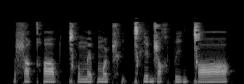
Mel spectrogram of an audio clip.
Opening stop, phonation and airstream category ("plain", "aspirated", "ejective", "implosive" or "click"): aspirated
